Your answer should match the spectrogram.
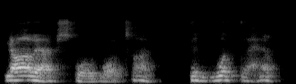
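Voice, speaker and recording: A woman's voice: lowish voice, normal speed, vocal fry, a little mellow, lo-fi sound. A woman hosting a podcast on her own, giving rambling, folksy life advice with many restarts and calling her listeners folks. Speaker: podcast host. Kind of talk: casual solo podcast monologue.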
